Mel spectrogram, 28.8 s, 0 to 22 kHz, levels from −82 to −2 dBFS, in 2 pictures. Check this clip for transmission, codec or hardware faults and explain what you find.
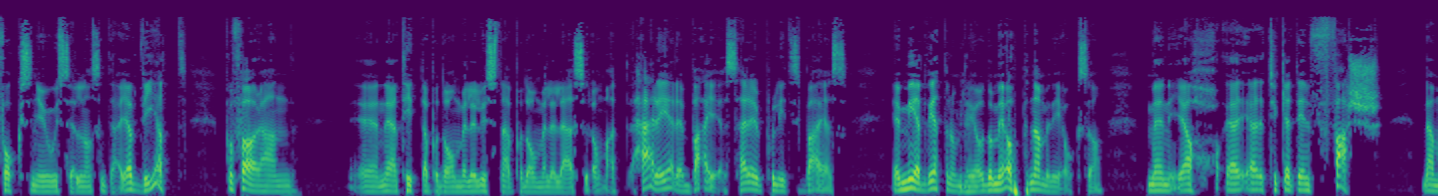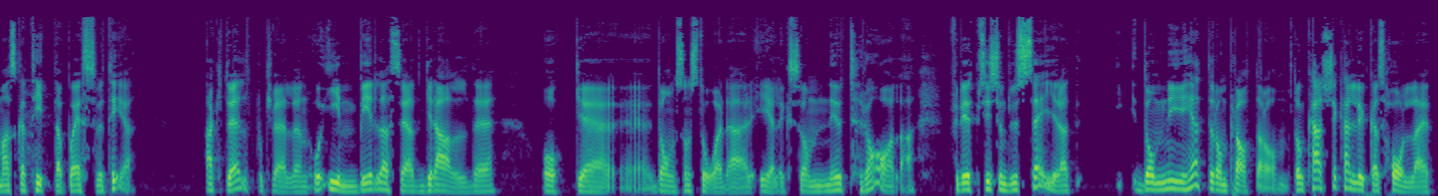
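Nothing stood out on listening, so there's no fault to report in this speech recording.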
